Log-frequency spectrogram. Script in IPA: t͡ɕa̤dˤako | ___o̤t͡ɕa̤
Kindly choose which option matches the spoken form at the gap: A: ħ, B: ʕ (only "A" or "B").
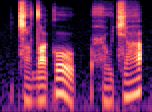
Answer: A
